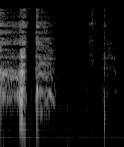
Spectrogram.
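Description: A person clearing their throat in several short bursts within the first second, followed by a faint single click.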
